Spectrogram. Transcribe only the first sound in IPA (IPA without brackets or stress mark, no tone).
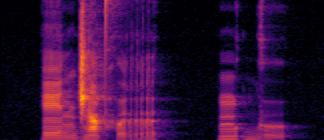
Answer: eː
